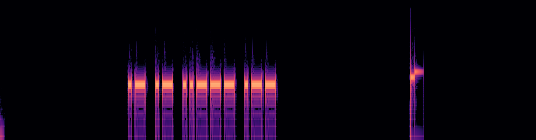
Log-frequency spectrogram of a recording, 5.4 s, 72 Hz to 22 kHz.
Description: Morse code, heard as a keyed tone, about 36 wpm, 700 Hz. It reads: AA2W
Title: USA Call Signs - 4 Characters - 3x Character Spacing - 35wpm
